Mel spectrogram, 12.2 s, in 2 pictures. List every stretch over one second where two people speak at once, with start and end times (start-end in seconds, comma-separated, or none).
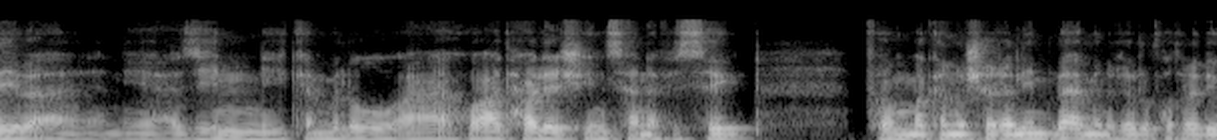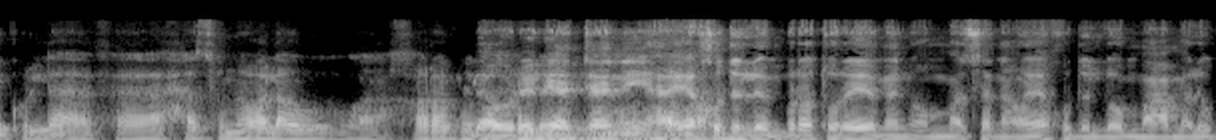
8.4-9.6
